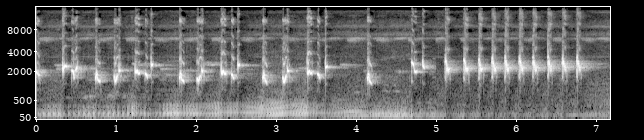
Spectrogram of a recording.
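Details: Yellow-vented bulbul (trucukan) song meant to provoke a fighting response; bubbling paired notes repeated steadily, ending in a rapid run of identical chirps, with a low background hum.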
